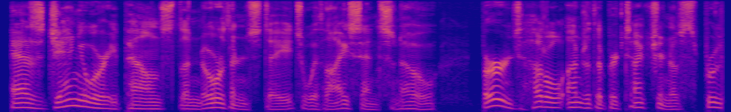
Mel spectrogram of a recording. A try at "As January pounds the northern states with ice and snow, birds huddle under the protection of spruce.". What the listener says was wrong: There's that glottal stop again. Little too slow. I love the fact that he didn't rush the first word, but it was actually too slow on that first word, as was just extended a bit long.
